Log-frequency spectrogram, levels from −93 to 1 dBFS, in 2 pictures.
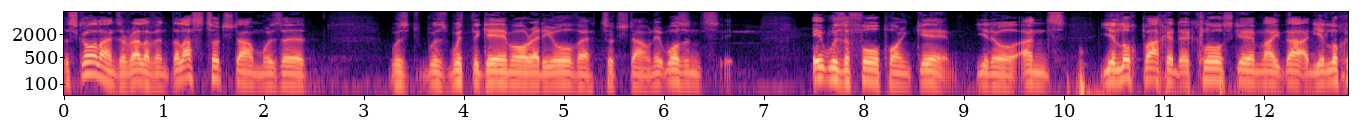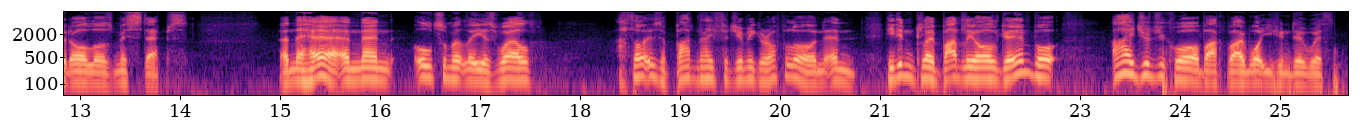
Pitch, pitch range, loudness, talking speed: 115 Hz, 100-135 Hz, -18 LUFS, 190 wpm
